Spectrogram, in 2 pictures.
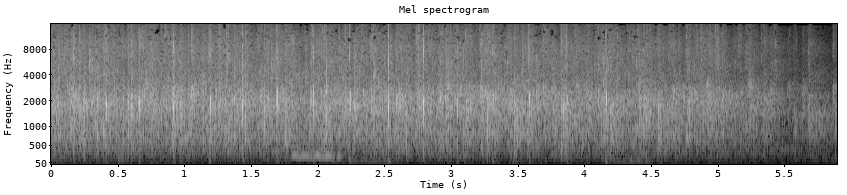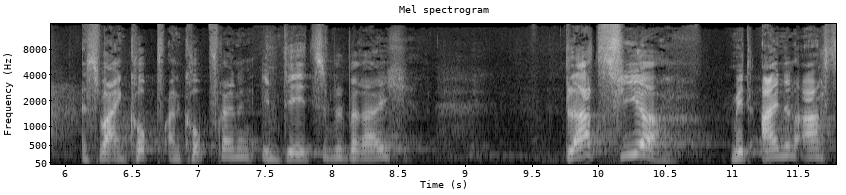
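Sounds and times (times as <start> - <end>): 
audience applause: 0.0 - 6.1
speech: 6.2 - 8.7, 9.8 - 11.7.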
